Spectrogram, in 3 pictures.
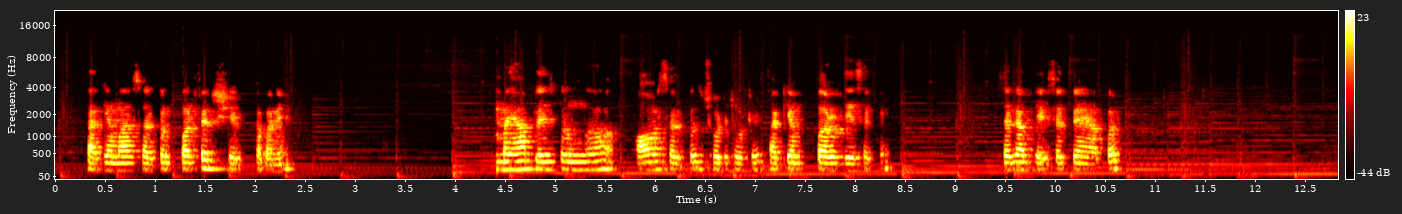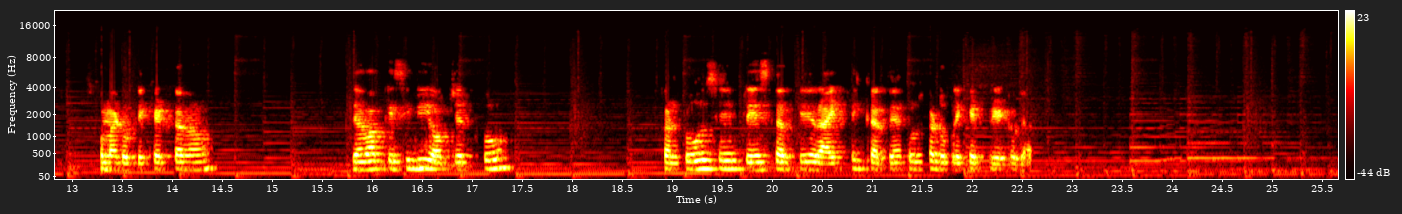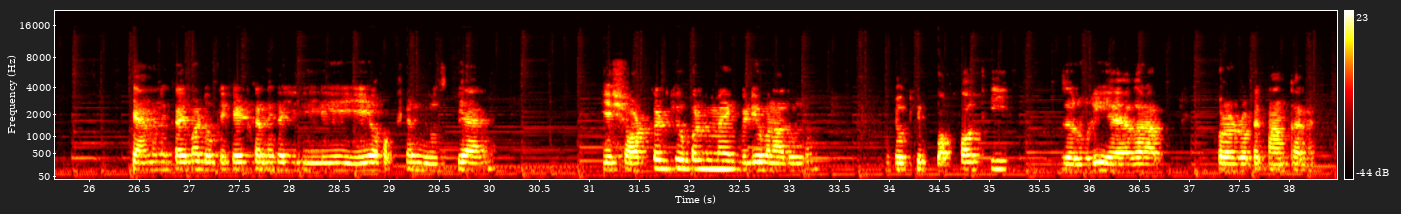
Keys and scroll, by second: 13.3 ctrl+d, 20.0 ctrl+Right.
